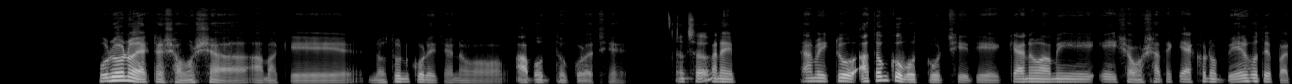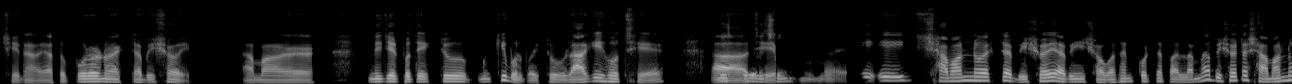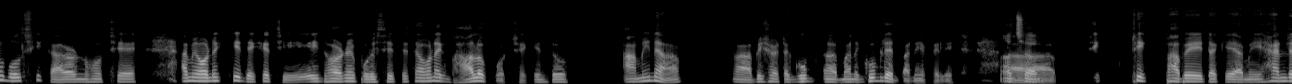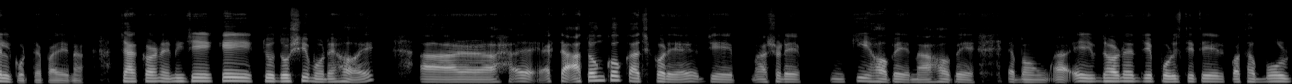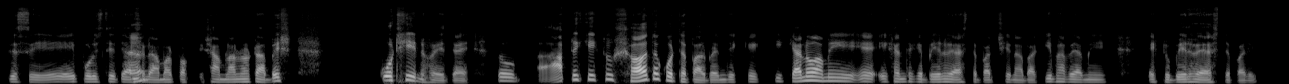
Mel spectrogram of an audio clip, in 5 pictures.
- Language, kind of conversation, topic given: Bengali, advice, ভিড় বা মানুষের সামনে কথা বলার সময় কেন আমার প্যানিক হয় এবং আমি নিজেকে নিয়ন্ত্রণ করতে পারি না?
- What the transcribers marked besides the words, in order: sad: "পুরনো একটা সমস্যা আমাকে নতুন করে যেন আবদ্ধ করেছে"; "হ্যাঁ" said as "হা"; stressed: "কঠিন"; anticipating: "তো আ আপনি কি একটু … হয়ে আসতে পারি?"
